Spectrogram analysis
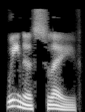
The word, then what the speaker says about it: Weinerslav: Jeffrey Weinerslav, Todd Buonopane, pronounced Wiener Slave, works for GE Human Resources.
